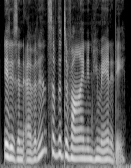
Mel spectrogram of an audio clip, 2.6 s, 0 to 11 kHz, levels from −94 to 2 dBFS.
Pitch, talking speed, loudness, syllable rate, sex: 205 Hz, 205 wpm, -18 LUFS, 7.1 syllables/s, female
